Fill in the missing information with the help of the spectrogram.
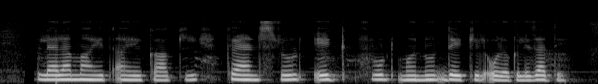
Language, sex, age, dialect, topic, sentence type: Marathi, female, 18-24, Standard Marathi, agriculture, statement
